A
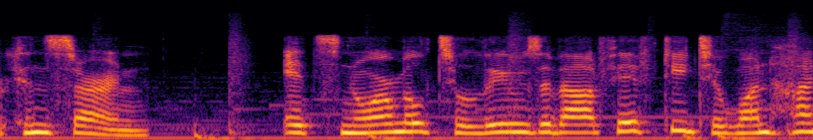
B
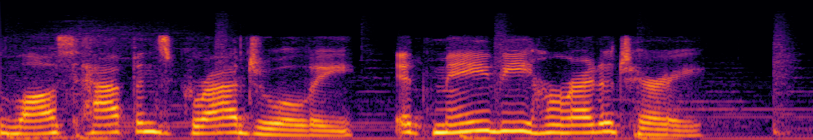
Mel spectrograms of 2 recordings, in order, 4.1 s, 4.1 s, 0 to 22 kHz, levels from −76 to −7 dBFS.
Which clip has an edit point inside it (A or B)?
A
